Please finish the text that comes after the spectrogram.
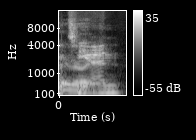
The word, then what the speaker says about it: Etienne: had the Jets kind of following up with Etienne. Did I say it correctly that time? Etienne, yeah, you got Etienne. it right. Okay, that's gonna be the whole struggle with me pronouncing his name the entire season.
